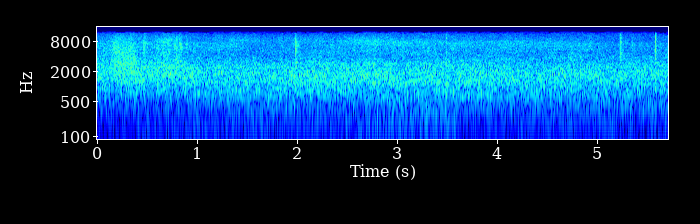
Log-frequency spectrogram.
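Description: Jet engines of a Boeing 757-200 running with a steady, even rushing noise over a low rumble.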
